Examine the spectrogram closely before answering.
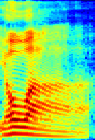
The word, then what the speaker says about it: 여호와: 히브리어로 이 하나님의 이름을 여호와 또는 야훼 이렇게 발음을 합니다. 근데 이 발음은 사실 정확한 발음이 아니에요. 이 정확한 발음은 아무도 모릅니다. 왜냐하면 유대인들이 그 하나님의 이름이 너무나도 영광스럽기 때문에 함부로 발음을 하지 않기 위해서 그 이름 원래 그 오리지널한 발음에 아도나이의 그 원래 자음이거든요. 그 자음에 아도나이의 모음을 붙여갖고 여호와 또는 야훼라고 발음을 한 겁니다.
